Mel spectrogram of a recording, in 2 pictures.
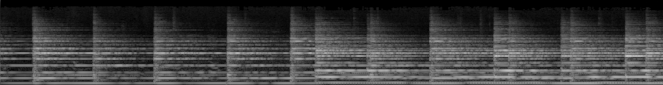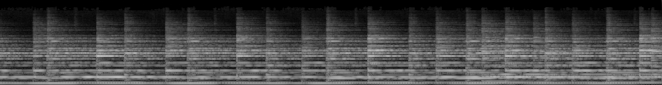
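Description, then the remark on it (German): Church bells of the Catholic parish church in Lindkirchen, Lower Bavaria, Germany, ring steadily for noon, several bells overlapping in a continuous pealing pattern with sustained humming tones, full, no voices. “Das Mittagsläuten kommt heute von der katholischen Pfarrkirche Marie Lichtmess im niederbayerischen Lindkirchen.”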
